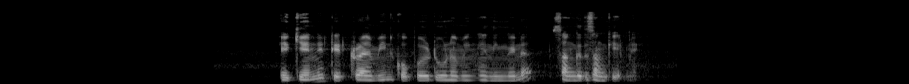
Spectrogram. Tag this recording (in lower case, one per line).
speech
